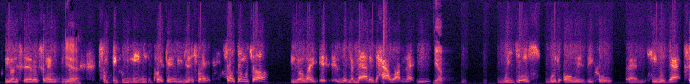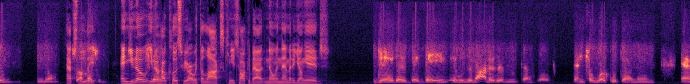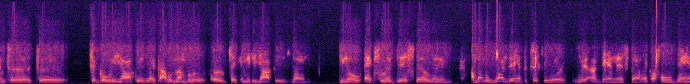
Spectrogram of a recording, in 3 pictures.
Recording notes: we make calls from our Upper West Side apartment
